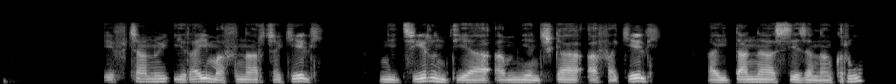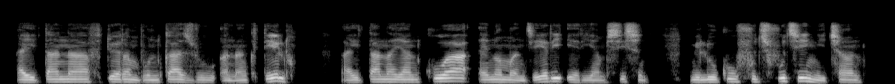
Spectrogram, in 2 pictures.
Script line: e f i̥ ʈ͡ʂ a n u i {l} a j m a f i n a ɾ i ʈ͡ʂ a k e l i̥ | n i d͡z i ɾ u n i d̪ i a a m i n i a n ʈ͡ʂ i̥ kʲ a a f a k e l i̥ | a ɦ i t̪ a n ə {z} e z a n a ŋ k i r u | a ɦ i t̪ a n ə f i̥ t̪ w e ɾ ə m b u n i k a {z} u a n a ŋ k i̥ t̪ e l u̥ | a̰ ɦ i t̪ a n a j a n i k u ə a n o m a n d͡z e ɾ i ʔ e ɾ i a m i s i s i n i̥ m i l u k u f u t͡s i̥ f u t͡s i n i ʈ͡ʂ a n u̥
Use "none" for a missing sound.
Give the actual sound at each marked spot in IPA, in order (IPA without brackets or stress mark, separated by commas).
ɾ, s, z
